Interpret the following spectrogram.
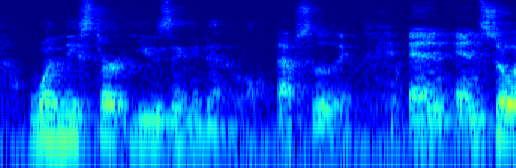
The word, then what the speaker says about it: Denneroll: So today we want to address the Denneroll, and which people sometimes call the dinner roll, or all kinds of different names, but it's spelled Denneroll, D-E-N-N-E-R-O-L-L.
